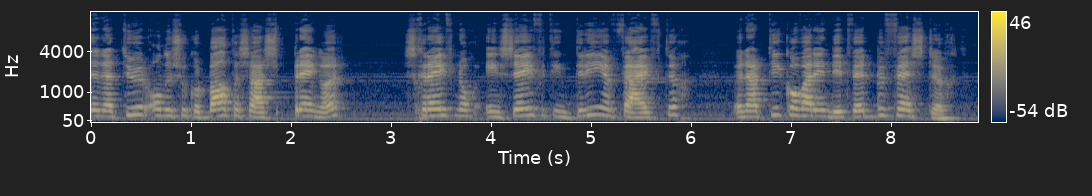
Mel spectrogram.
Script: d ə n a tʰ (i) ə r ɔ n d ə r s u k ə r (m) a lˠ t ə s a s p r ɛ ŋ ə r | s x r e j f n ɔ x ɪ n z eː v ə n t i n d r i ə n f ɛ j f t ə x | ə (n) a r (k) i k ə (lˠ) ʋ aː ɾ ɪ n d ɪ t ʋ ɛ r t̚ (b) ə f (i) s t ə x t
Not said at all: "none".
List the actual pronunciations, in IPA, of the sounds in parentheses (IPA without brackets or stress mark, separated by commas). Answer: y, b, n, t, lˠ, b, ɛ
